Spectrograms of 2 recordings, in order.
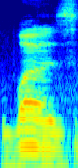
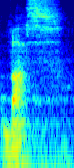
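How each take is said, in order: First: The word ends in a voiced consonant. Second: The word ends in a voiceless consonant.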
